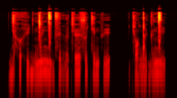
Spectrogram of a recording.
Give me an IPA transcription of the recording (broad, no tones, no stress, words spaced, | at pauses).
ɟahʊ hyɟʊ ŋ͡ǀyŋ͡ǀiɡse racʰø sʊ ceŋfy | cɔŋ͡ǃy ɡøŋ͡ǀi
